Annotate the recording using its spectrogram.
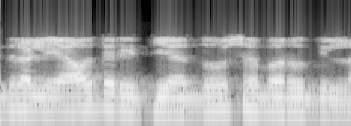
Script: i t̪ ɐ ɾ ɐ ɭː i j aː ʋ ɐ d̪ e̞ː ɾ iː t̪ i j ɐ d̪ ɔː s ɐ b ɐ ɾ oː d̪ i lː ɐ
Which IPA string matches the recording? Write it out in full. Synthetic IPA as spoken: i d̪ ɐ ɾ ɐ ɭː i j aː ʋ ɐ d̪ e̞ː ɾ iː t̪ i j ɐ d̪ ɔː ʃ ɐ b ɐ ɾ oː d̪ i lː ɐ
